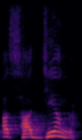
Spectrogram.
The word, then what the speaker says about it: असाज्यंग: इत्थे साध संगत ख्याल रखो असाज्यंग ऐड़ा सस्से नूं कन्ना जज्जे नूं सिहारी फिर ऐड़ा अखर उहदे उत्ते टिप्पी दी मात्रा दा नासक उच्चारण करांगे क्योंकि जज्जे दे पैर विच अद्धा यईया लगा होया है।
